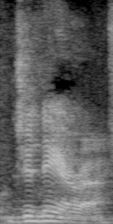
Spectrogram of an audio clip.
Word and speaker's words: Genevra: Genevra. – Yeah, Genevra. Put it on here so I can say it right. Yeah, Genevra. The V is silent. I do not know why.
